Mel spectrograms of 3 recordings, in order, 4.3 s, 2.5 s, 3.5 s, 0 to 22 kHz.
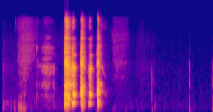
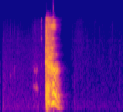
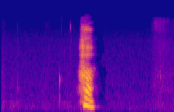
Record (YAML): three_cough_length: 4.3 s
three_cough_amplitude: 28832
three_cough_signal_mean_std_ratio: 0.26
cough_length: 2.5 s
cough_amplitude: 31930
cough_signal_mean_std_ratio: 0.26
exhalation_length: 3.5 s
exhalation_amplitude: 17737
exhalation_signal_mean_std_ratio: 0.22
survey_phase: beta (2021-08-13 to 2022-03-07)
age: 18-44
gender: Female
wearing_mask: 'No'
symptom_none: true
smoker_status: Never smoked
respiratory_condition_asthma: false
respiratory_condition_other: false
recruitment_source: REACT
submission_delay: 2 days
covid_test_result: Negative
covid_test_method: RT-qPCR
influenza_a_test_result: Negative
influenza_b_test_result: Negative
